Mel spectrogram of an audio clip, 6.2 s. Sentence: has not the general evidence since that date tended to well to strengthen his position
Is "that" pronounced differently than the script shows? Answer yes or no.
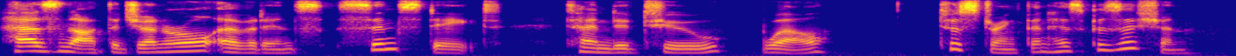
yes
